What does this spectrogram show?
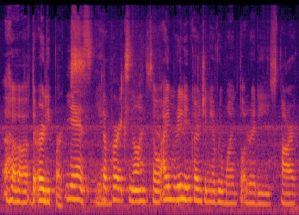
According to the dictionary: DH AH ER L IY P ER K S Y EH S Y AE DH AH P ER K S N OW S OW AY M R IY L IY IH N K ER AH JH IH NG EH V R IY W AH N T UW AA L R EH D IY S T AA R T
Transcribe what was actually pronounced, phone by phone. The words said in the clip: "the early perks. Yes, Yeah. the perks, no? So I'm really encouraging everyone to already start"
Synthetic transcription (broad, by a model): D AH ER L IY P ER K Y EH S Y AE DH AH P ER K S N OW S OW AY M R IY L IY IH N K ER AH JH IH NG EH V R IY W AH N T UW AA L R EH D IY S T AA R T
